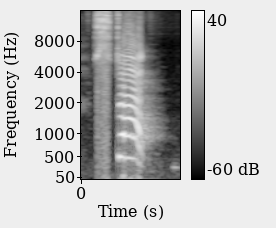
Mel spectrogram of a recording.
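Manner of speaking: high, loud command; piercing alarmed yell; sudden shout. Acted. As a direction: shout to halt someone urgently. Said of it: "Gertie shouted".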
